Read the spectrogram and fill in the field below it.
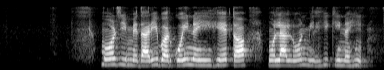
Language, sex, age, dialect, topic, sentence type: Chhattisgarhi, female, 51-55, Eastern, banking, question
